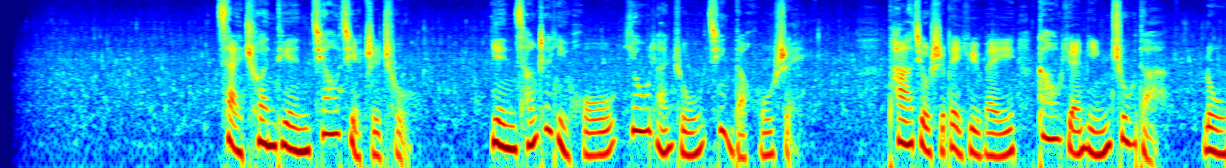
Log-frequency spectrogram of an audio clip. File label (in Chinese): 女国 纪录片 泸沽湖畔的走婚生活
